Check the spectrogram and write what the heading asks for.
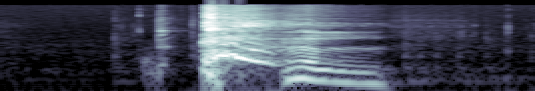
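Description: A man's single sudden, loud burst of breath and voice, a sneeze or cough-like outburst, about three-quarters of a second in; a harsh noisy start gives way to a voiced sound falling in pitch over about half a second.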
